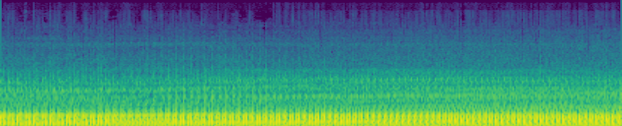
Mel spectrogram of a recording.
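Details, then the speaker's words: Yamaha Bolt V-twin after a crash, ridden in third and second gear: engine lugs heavily and drags down as if near stalling, with brakes locked up and smelling burnt. Engine bogging from dragging brakes. "yeah I see like it it stops like uh the brakes are locked up that's what you're smelling that's what I'm smelling I should say is burnt breaks"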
